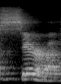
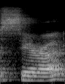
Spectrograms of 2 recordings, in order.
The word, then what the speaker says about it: Sara: n we also have sarah so the italian version of sarah is sara sara same thing focus on those a's make sure you get that r the difference are the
